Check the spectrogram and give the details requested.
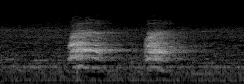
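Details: Purplish jay startled by something strange in the bush, giving two short, harsh, rasping calls about half a second apart over a quiet background.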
